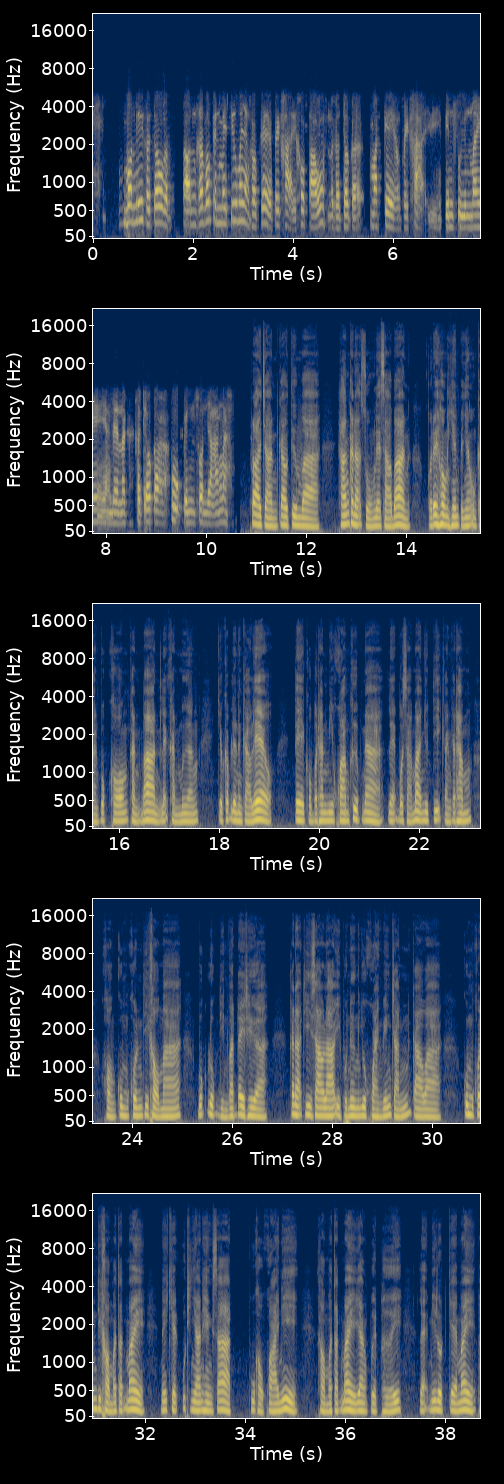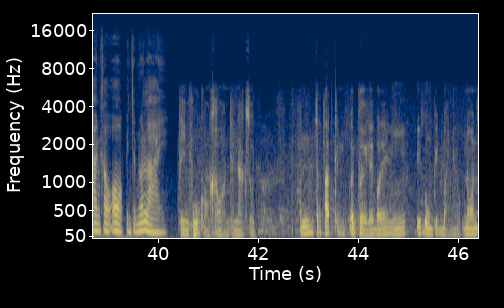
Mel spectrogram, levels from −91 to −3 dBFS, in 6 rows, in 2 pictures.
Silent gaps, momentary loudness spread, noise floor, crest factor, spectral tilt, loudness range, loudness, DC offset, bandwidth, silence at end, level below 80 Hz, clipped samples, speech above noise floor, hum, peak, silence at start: 10.63-10.67 s; 12 LU; -52 dBFS; 18 dB; -7.5 dB/octave; 6 LU; -22 LUFS; under 0.1%; 14.5 kHz; 0 s; -46 dBFS; under 0.1%; 30 dB; none; -2 dBFS; 0.1 s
